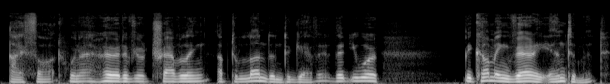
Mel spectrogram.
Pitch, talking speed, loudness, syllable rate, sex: 135 Hz, 175 wpm, -18 LUFS, 6.1 syllables/s, male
